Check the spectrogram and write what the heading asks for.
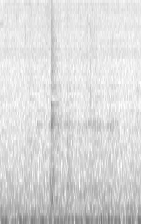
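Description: Steady low background hum with one faint click a little under a second in.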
